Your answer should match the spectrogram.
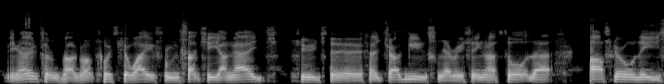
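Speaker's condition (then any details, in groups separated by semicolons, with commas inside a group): Cleft palate; congenital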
